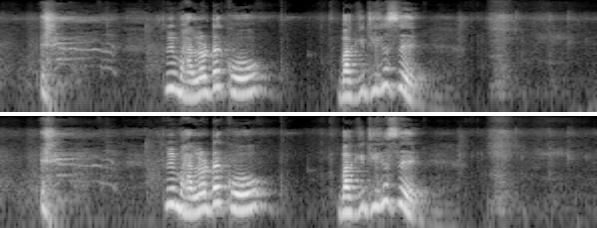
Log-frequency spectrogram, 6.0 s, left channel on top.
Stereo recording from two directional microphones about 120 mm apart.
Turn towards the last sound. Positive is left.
turn(degrees=25)  # may be behind; listen again after turning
